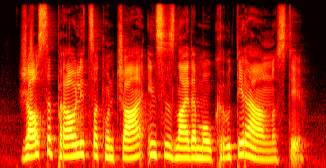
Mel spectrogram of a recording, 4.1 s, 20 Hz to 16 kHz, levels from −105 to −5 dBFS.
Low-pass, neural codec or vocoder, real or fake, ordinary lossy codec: 14.4 kHz; none; real; none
